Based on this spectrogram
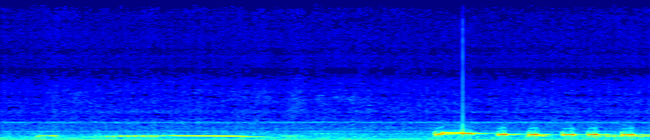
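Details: Zebra dove of the Bangkok type, singing strongly as a lure for birds unwilling to sing: a soft low rolling coo, a pause, then a loud run of about six short clipped coos; steady hum behind.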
